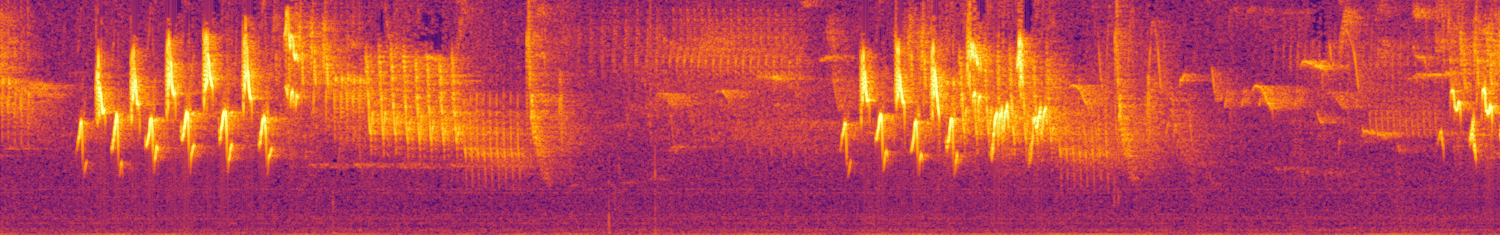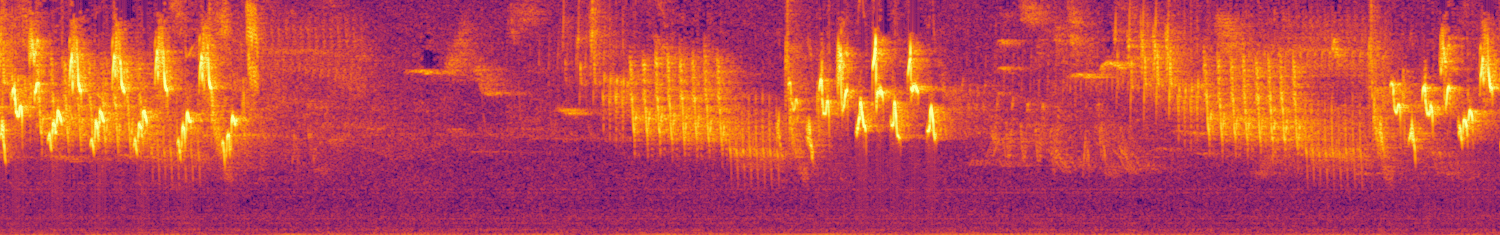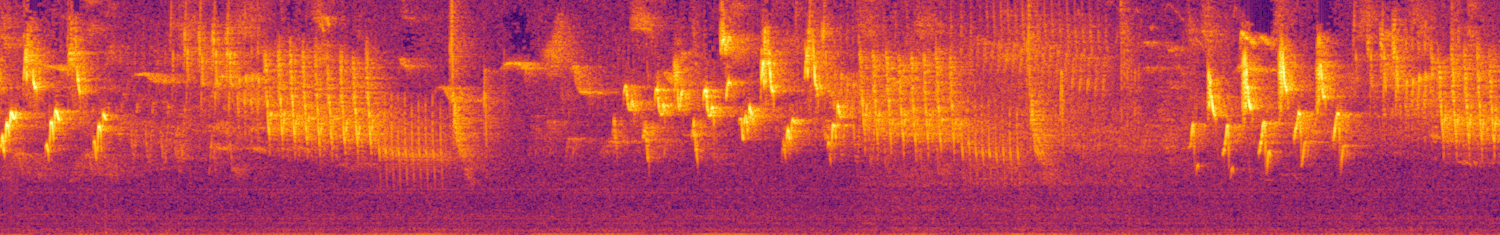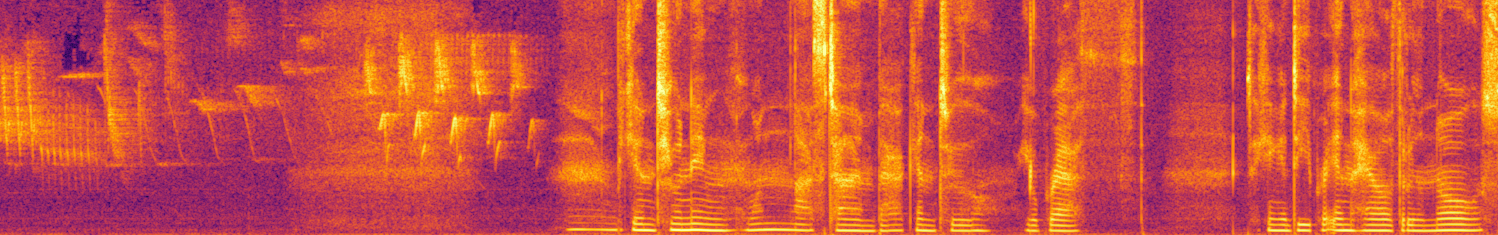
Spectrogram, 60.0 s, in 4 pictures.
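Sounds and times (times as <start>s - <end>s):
faint birds chirping: 0.0s - 59.9s
low steady hum: 46.4s - 59.9s.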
